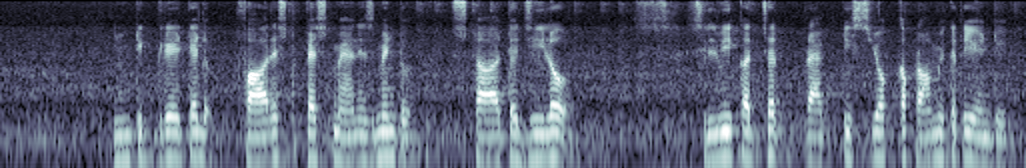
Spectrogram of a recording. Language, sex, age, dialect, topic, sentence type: Telugu, male, 18-24, Utterandhra, agriculture, question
